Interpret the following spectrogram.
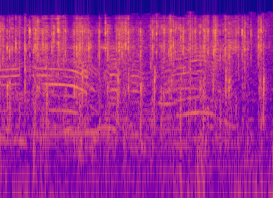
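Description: Voices over busy outdoor street noise, with many short clicks or knocks mixed in.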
